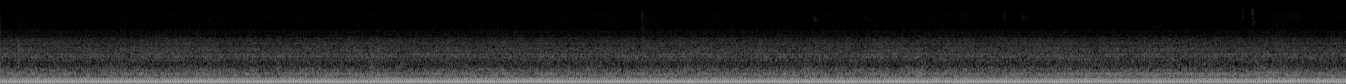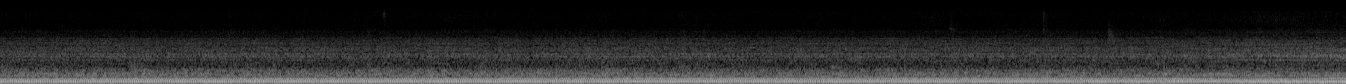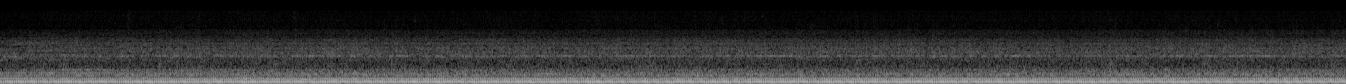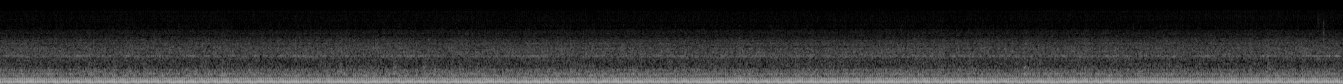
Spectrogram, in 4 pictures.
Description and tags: Tumble dryer running in the basement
